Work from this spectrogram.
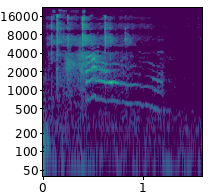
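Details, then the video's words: Pet cat indoors greeting its owner on arriving home; a drawn-out harmonic meow that rises then slowly falls over about a second, with the owner saying hello before and after. "My Talking Cat Shadow greeting me when I get home with a hello"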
